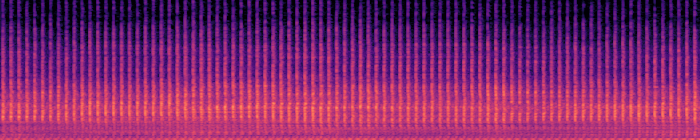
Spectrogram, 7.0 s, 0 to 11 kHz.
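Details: 2003 Subaru WRX petrol engine running with rapid, even metallic engine knocking, several sharp raps every second.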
